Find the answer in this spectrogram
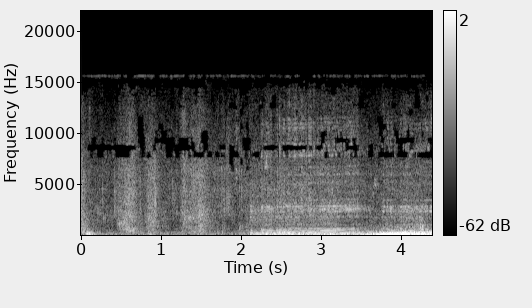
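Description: Motorcycle engine running steadily, coming in about two seconds in and growing louder.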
